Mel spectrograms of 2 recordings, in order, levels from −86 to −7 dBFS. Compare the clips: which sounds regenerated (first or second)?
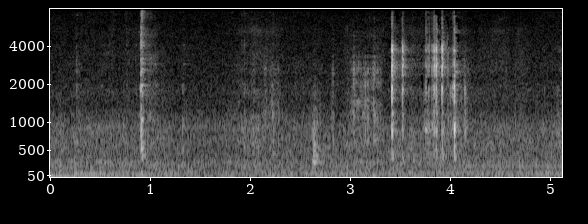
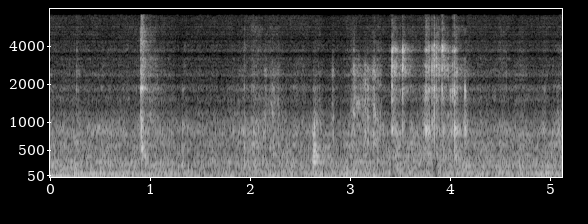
second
